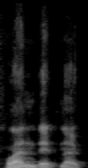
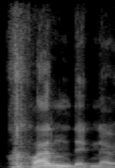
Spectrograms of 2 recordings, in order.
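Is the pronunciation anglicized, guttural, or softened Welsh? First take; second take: softened Welsh; guttural. First: A Welsh pronunciation that is softened, not harsh. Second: A strongly guttural, harsh Welsh pronunciation. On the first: This is how Welsh people actually say it. "even the Welsh pronounce it as Llandudno" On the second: This is the correct form in theory. "it's too harsh"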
